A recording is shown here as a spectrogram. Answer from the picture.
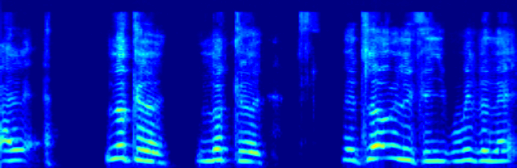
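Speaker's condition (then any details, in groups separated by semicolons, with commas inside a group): Cerebral palsy; arms affected, left hand usable; occasionally slightly slurred speech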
